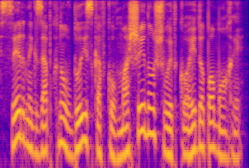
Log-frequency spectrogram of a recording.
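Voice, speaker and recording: A male storyteller reading a children's audio fairy tale. His voice sits at an ordinary middle pitch but moves up and down freely. The delivery is expressive and warm toward young listeners. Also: normal speed.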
